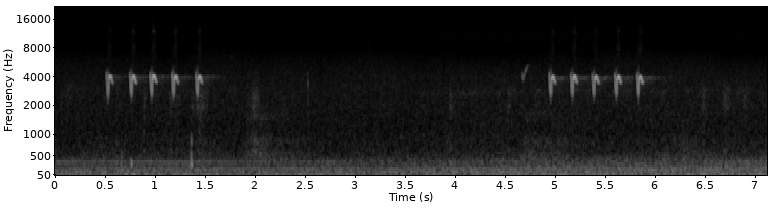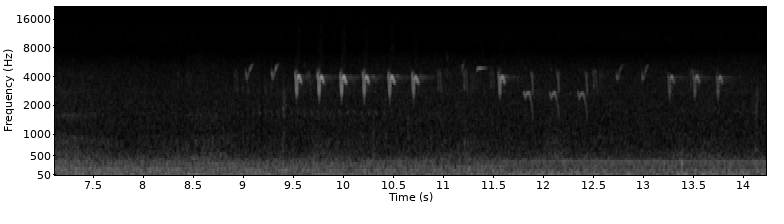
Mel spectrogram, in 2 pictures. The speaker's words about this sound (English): song of a bird right close.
